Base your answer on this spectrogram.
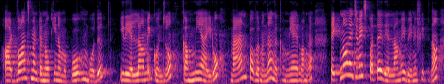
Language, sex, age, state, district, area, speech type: Tamil, female, 18-30, Tamil Nadu, Tiruppur, urban, spontaneous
